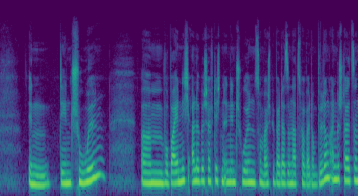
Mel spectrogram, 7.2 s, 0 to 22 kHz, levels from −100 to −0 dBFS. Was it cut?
no; 0 cuts

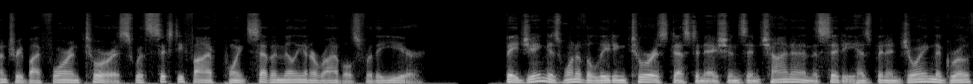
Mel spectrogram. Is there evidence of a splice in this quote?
no; 0 cuts

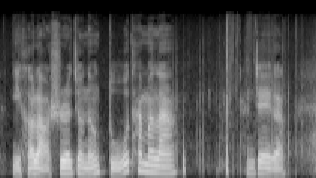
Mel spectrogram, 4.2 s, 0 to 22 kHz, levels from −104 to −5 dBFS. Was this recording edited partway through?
yes; 1 cut; at 3.1 s

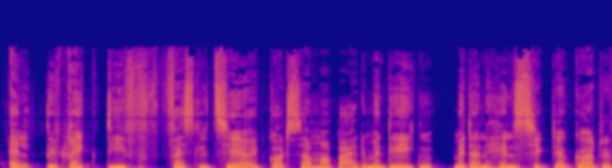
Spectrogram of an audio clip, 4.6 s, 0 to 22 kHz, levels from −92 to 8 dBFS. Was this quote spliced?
yes; 1 cut; at 1.0 s

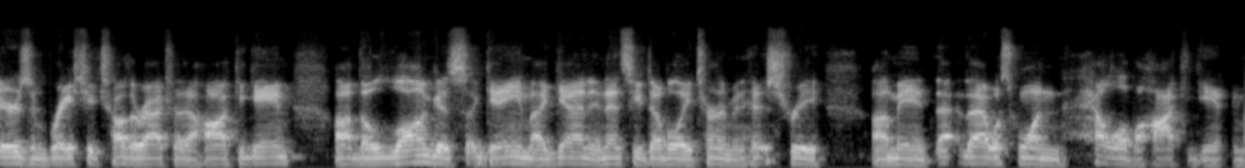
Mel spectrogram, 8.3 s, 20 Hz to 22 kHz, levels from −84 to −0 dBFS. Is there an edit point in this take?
no; 0 cuts

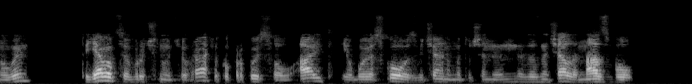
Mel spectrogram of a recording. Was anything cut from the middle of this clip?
yes; 1 cut; at 1.1 s

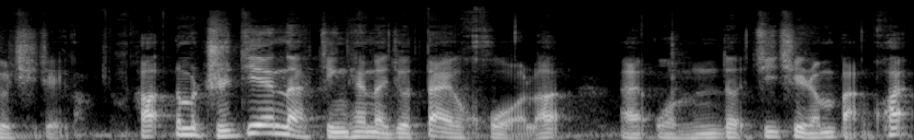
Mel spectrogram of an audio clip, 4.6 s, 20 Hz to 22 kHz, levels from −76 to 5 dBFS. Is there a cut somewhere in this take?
no; 0 cuts

